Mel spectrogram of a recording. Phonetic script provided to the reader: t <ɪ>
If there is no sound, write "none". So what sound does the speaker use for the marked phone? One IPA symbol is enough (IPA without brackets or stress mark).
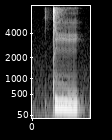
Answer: i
